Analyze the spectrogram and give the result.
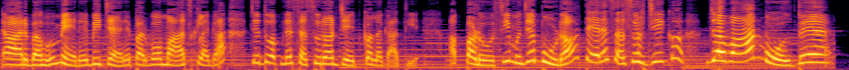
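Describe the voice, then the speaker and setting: A woman voicing a jealous, sharp-tongued elderly village mother-in-law in a cartoon, nagging and taunting. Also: sits high, animated, normal speed, soft background music. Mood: pleading, envious.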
